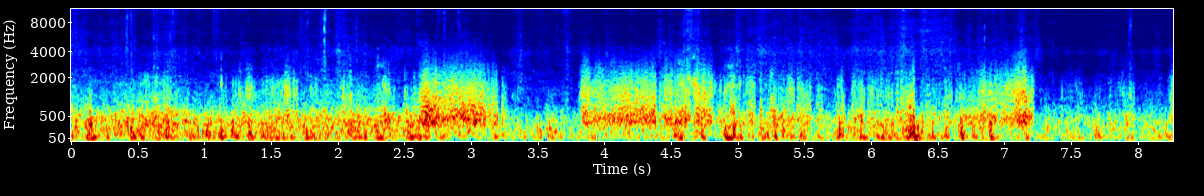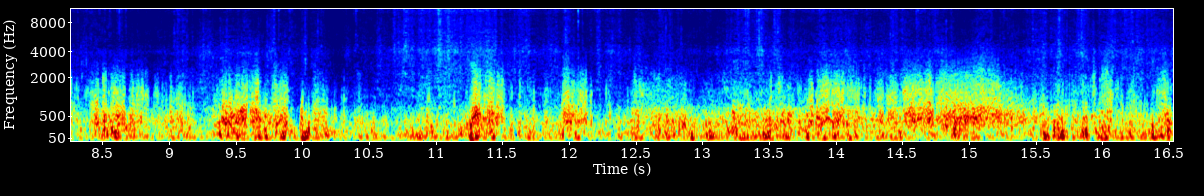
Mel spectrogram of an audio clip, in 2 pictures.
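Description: Steady, loud wind roaring and buffeting against the microphone while fishing with a net, continuous throughout with gusty surges and no voices.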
